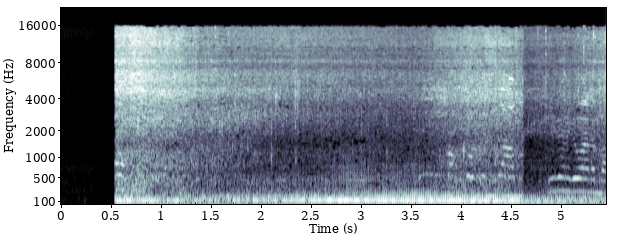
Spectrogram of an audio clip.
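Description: An outrigger boat engine running on test, starting abruptly after a brief quiet moment, then droning loud and steady with a strong low hum and a slight shift near the end.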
